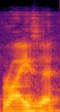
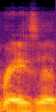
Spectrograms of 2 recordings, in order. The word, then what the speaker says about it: Riser: If you have a Vanguard with Razor in its name, Riser, sorry. The anime calls it Razor, but most people call it Riser because that's probably how it should be pronounced.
